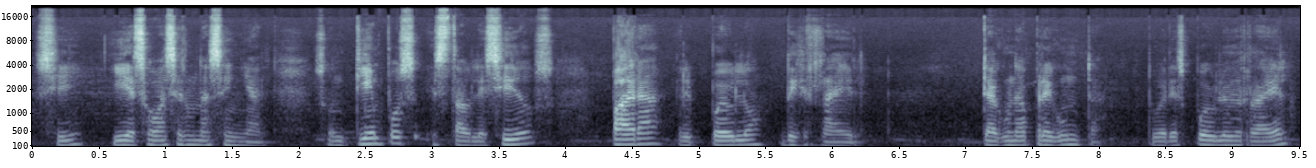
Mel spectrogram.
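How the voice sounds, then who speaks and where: A man preaching with earnest conviction, his voice sitting at an ordinary middle pitch. He keeps checking in with his listeners through quick rhetorical questions and circles back over phrases as he builds each point. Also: fairly even intonation, slight background noise. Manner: repeats and restarts phrases while building points. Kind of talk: sermon to viewers at home.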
